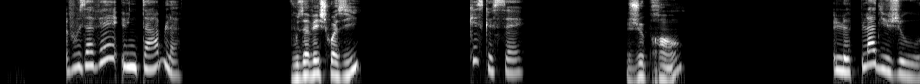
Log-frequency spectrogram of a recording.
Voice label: French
